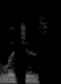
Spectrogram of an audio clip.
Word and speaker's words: liches: of Undead Mage the liches yeah rhymes with got to remember that okay MH rhymes with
